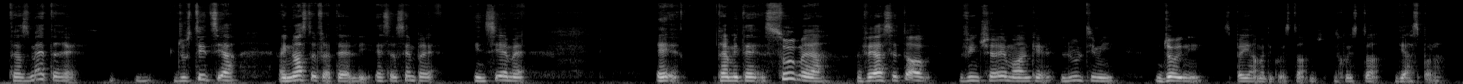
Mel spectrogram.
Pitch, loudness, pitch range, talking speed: 165 Hz, -28 LUFS, 150-175 Hz, 95 wpm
